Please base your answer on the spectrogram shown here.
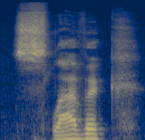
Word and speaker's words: Slavich: 2 or something called Slavich photographic paper, smooth double weight fiber-based glossy paper, grade 3. And by a vote of 57%, you guys chose the Slavich. I believe it's pronounced Slavic.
